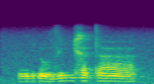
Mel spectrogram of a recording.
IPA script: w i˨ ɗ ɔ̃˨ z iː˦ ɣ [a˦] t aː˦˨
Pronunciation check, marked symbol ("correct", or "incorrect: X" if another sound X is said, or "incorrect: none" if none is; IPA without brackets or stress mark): correct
